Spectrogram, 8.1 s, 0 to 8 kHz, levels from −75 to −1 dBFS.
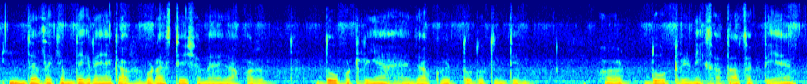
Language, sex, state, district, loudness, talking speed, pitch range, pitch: Hindi, male, Uttar Pradesh, Muzaffarnagar, -28 LUFS, 215 wpm, 85-95 Hz, 90 Hz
